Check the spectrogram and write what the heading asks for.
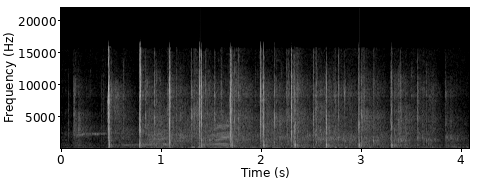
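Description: Applause: sharp hand claps about three a second, with cheering and whoops from a crowd in another room.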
